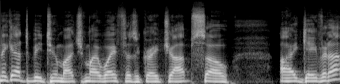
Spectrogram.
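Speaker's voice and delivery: ordinary talk, nothing marked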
